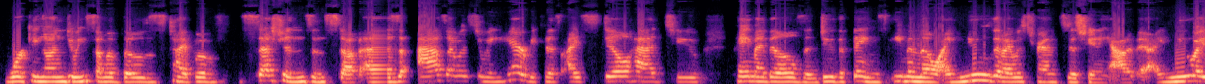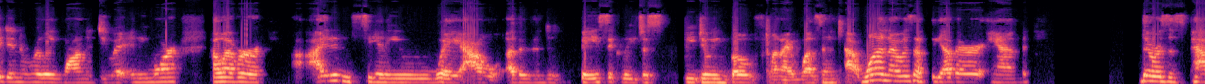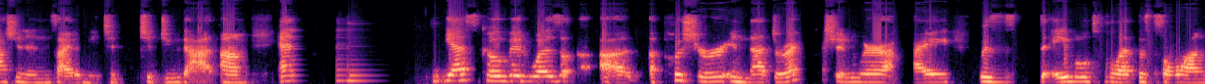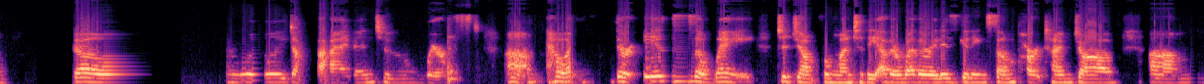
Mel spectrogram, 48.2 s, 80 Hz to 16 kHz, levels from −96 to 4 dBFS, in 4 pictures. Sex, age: female, 30-49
